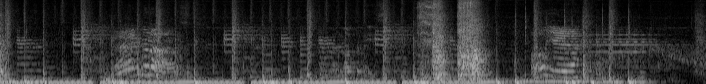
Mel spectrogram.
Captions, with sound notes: and the last, but not the least [Drilling] Oh yeah!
